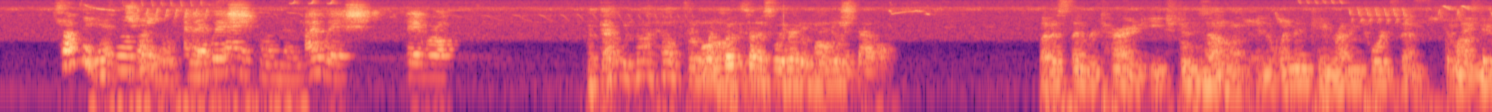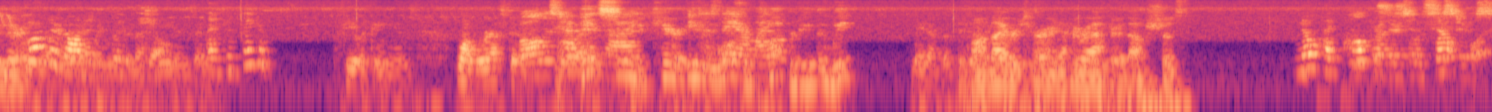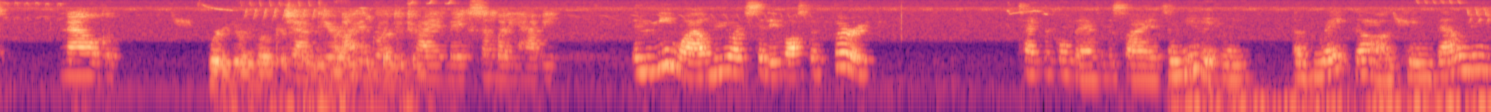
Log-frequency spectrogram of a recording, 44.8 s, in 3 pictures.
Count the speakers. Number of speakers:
6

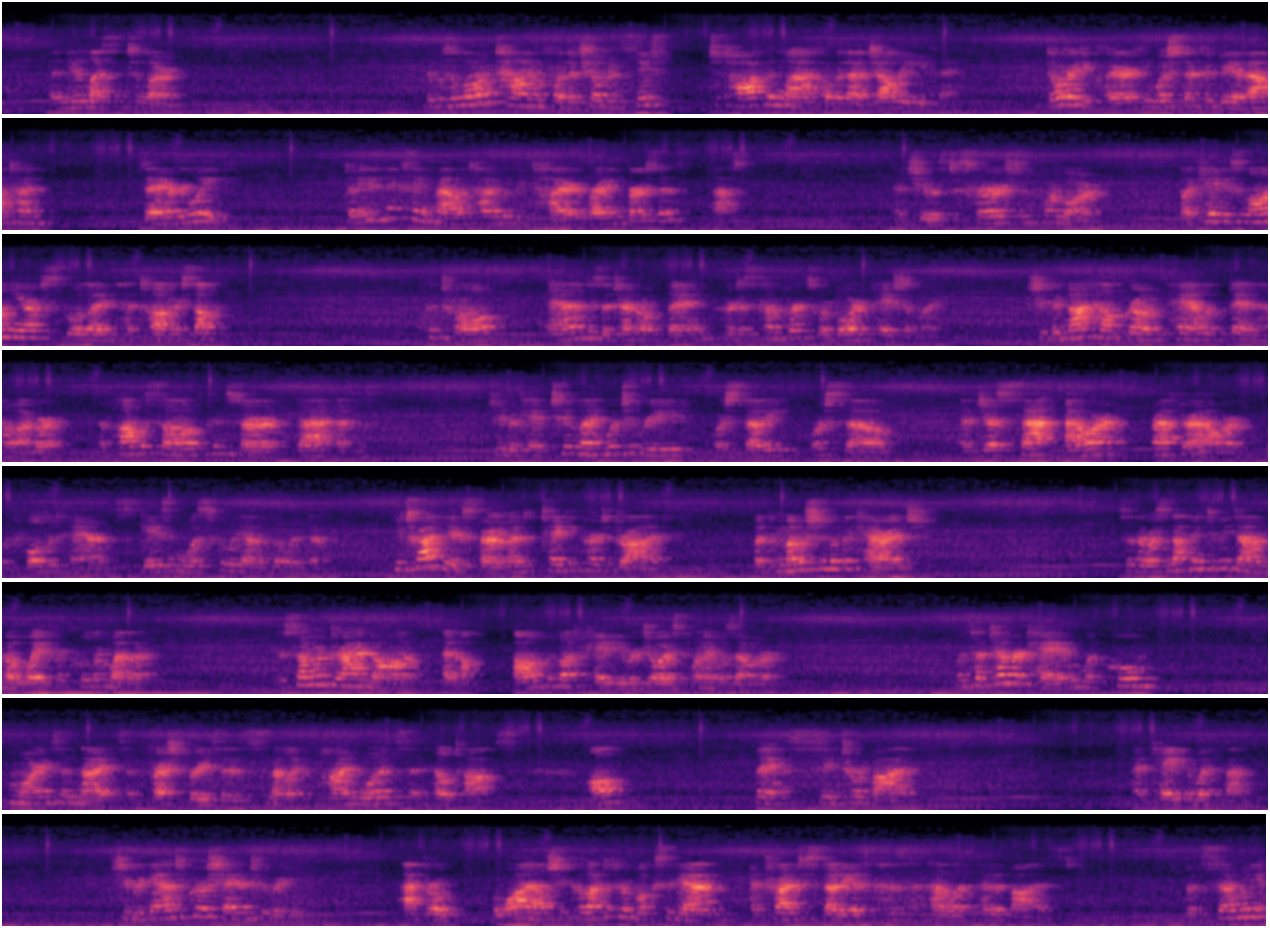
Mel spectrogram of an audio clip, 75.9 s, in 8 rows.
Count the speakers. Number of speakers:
1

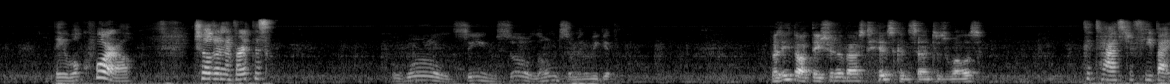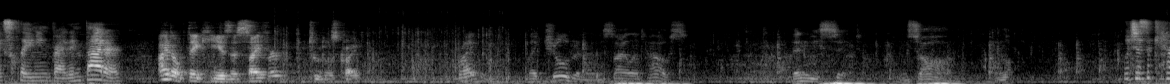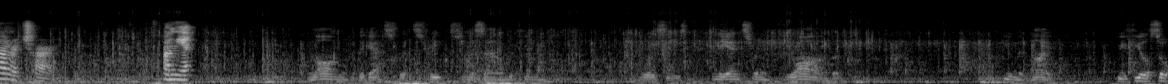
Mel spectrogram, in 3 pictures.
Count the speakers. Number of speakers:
3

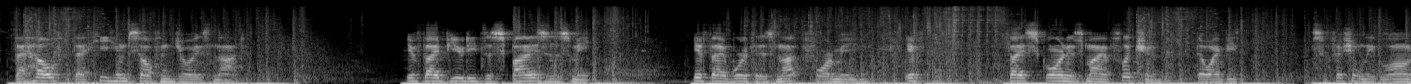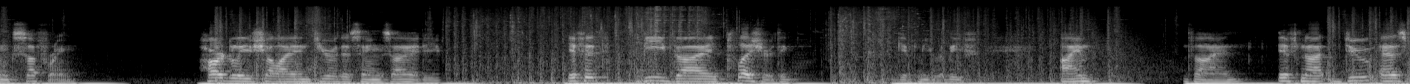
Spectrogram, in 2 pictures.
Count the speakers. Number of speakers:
1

